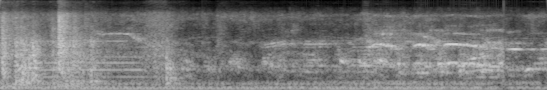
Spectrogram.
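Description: A rooster crowing: one long call in the second half, over a steady low hum. A few short knocks come before it.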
